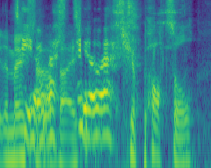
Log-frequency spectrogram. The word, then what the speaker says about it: chipotle: Do you know, the one that I hate the most about that is chipotle. People over here have called chipotle chipotle.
